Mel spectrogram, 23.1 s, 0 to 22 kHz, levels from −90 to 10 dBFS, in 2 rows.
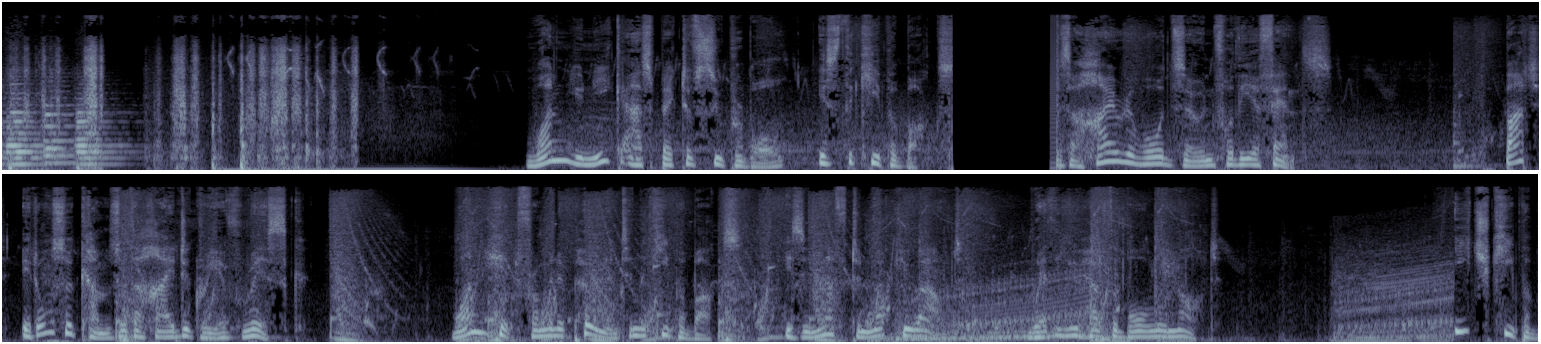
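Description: It's a general audio clip with one clear fault: a cable pulled and plugged back in while live, from 7.10 to 7.93 s. There's a pop as the connection breaks, then about 0.78 s of near silence. As the plug goes back in, a 48 ms burst of 60 Hz mains buzz comes through while only the tip is touching, and a second pop marks the sound coming back.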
